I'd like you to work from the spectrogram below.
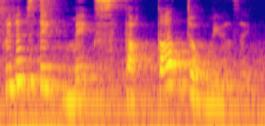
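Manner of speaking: usual speaking voice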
